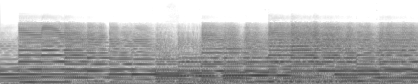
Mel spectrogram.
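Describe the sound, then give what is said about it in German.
Amplifier compression and distortion thicken a loud, sustained chord played into the front of the amp. The tone is saturated and harmonically rich, holding a constant level as the chords change a few times. “Und ich schiebe das hier hoch. Dann habe ich es jetzt vor dem Amp. Jetzt ist es erstmal schon mal viel lauter, ja, weil der Amp ja komprimiert und zerrt.”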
